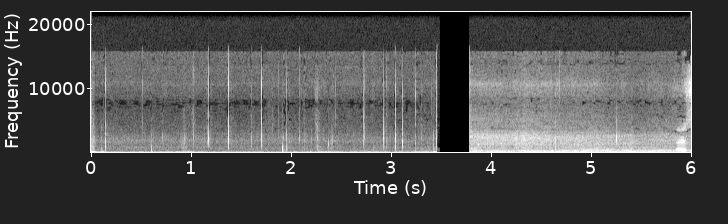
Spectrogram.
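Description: Rain with many sharp drops ticking on the phone's microphone. After a brief cut-out about three and a half seconds in, a louder steady rumble with a low hum takes over.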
